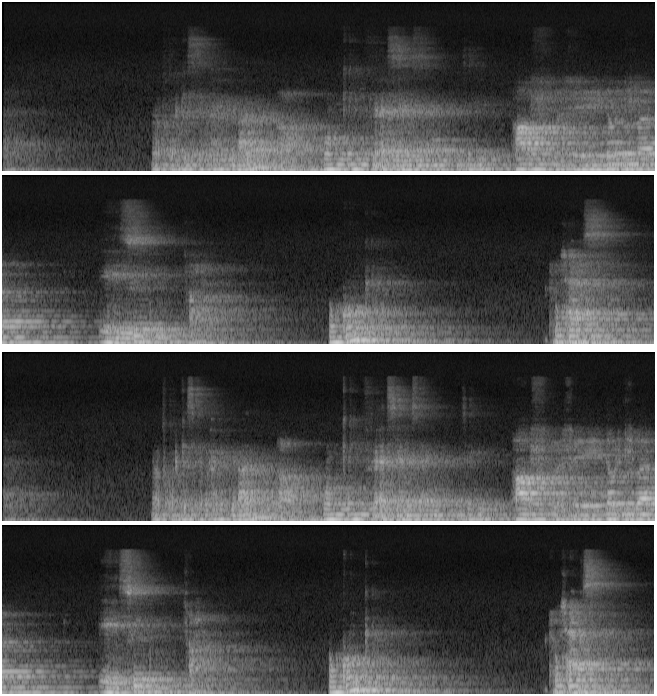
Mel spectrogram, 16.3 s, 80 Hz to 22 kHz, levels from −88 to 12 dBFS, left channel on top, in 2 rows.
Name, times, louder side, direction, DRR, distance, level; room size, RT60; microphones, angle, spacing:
voice 1, 1.9-3.3 4.0-6.1 9.4-10.1 12.2-12.7 15.0-15.6, equal, 65° right, -7 dB, 2.4 m, -20 dB
voice 2, 3.4-3.7 6.4-8.1 10.4-10.7 15.0-15.6, right 1 dB, 45° right, -6 dB, 3.8 m, -20 dB
29.0 x 16.0 x 2.7 m, 2.6 s
head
